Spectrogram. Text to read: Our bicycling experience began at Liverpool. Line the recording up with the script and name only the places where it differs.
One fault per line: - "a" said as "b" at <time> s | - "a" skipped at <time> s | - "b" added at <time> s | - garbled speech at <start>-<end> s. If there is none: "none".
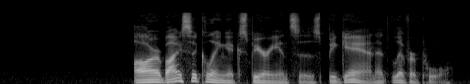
- "experience" said as "experiences" at 2.3 s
